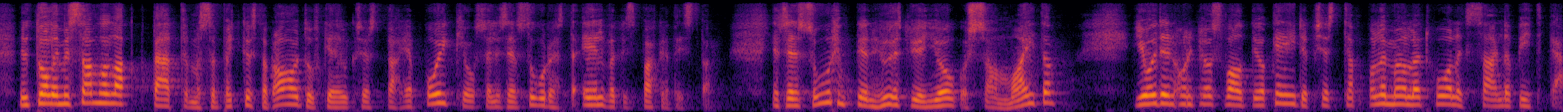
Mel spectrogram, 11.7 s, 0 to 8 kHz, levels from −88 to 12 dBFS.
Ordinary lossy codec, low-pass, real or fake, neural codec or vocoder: none; 7.2 kHz; fake; codec, 16 kHz in and 24 kHz out, 0.6 kbps, FocalCodec, streaming, 4096 codes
